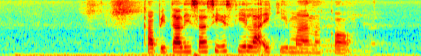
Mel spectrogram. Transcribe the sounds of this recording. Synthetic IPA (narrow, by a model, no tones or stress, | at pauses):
kapit̪alisasiːst̪ilaʔikimanəkɔ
